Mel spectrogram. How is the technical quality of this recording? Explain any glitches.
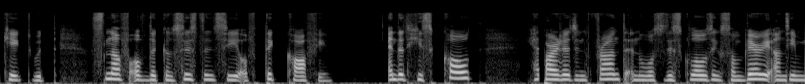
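Two small glitches spoil the recording. Both are compressed frames skipped, once at 5.37 to 5.39 s and again at 7.85 s. Each time the sound jumps ahead by about five frames, roughly 150 ms. The frame length is about 26.1 ms, which fits an MP3-style frame of 1152 samples at 44.1 kHz. Those frames never reached the output. Either they were missing, or the decoder rejected them as damaged. Overlapping neighbour frames smear each join. So you hear a short blurred blip and a small jump, not a sharp click.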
